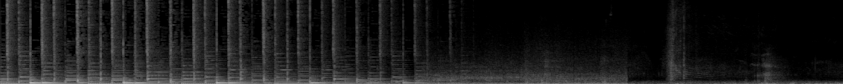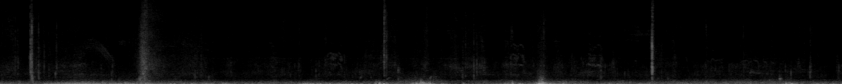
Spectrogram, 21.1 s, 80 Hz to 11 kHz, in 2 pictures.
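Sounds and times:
wind buffeting microphone: 0:05.2 - 0:21.0.

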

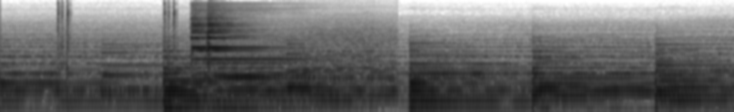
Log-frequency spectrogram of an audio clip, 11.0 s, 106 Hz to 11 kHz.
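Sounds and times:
soft background music: 0:00.0 - 0:11.0
bell ringing: 0:02.5 - 0:05.4.

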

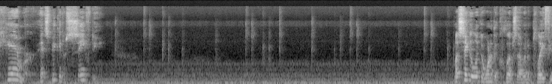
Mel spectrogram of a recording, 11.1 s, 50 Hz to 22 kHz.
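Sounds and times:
faint high whine: 0:00.0 - 0:11.0
steady low hum: 0:00.0 - 0:11.0.

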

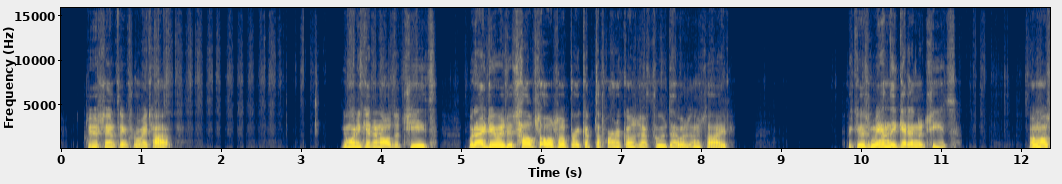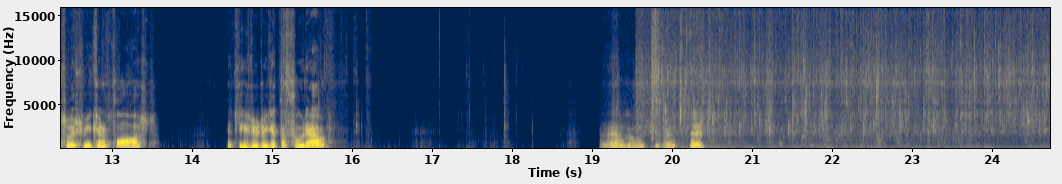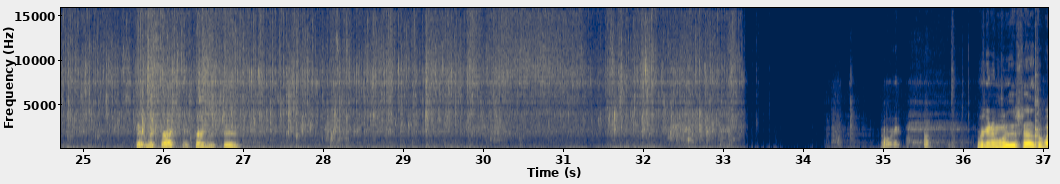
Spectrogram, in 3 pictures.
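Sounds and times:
faucet running into metal sink: 0:19.6 - 0:33.3.

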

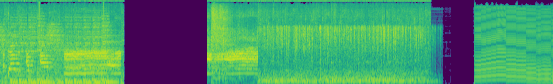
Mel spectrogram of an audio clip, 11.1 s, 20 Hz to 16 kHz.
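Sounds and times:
explosion rumble: 0:05.2 - 0:08.9.

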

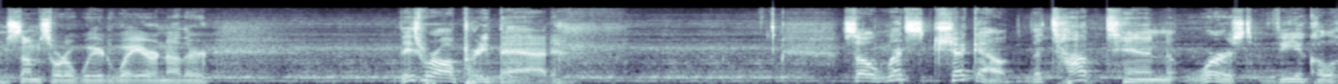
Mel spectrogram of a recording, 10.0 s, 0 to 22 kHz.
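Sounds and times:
man speaking: 0:00.0 - 0:02.1, 0:02.9 - 0:04.7, 0:05.8 - 0:10.0
background hum with held tones: 0:00.0 - 0:10.0.

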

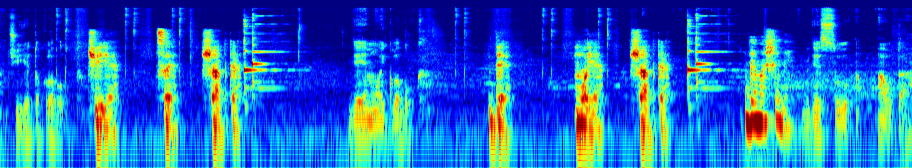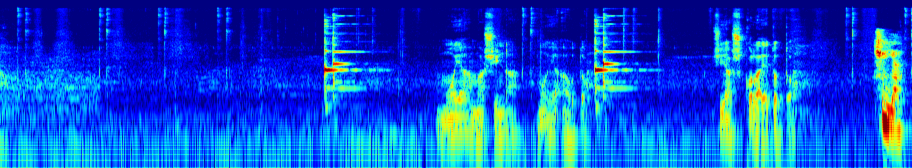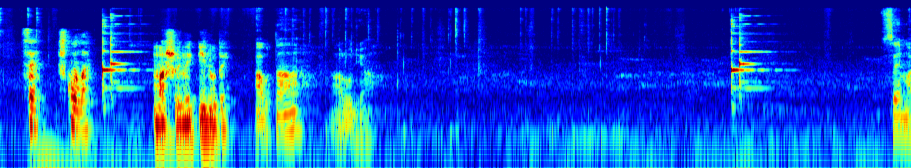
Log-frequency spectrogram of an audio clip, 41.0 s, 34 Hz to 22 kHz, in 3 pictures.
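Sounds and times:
two-note ding chime: 0:03.6 - 0:04.5, 0:10.3 - 0:11.2, 0:18.5 - 0:19.4, 0:22.6 - 0:23.5, 0:28.9 - 0:29.7, 0:38.3 - 0:39.3.

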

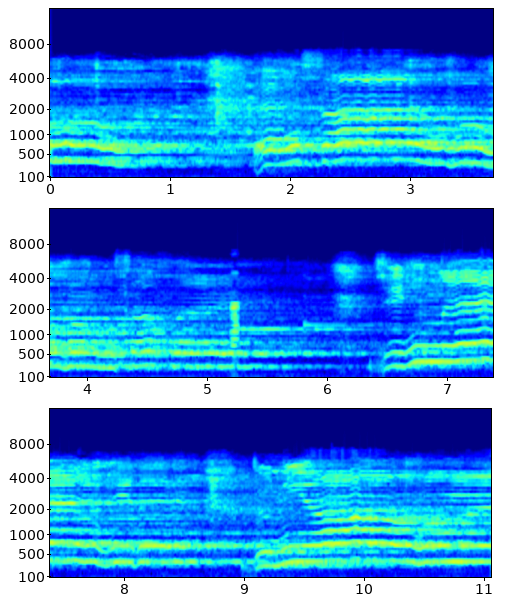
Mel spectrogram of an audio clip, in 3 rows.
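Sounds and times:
woman singing slow melody: 0:00.0 - 0:11.0.

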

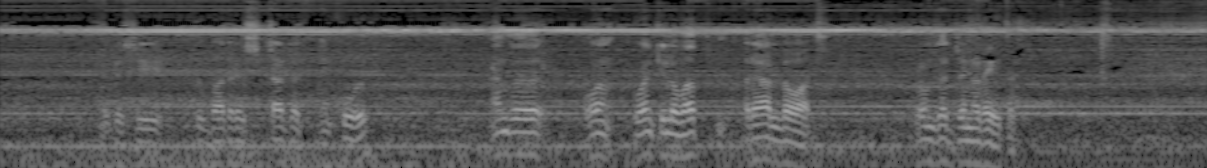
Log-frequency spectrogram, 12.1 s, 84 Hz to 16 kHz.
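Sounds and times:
high-pitched motor whine: 0:00.0 - 0:12.0
low electrical hum: 0:00.0 - 0:12.0.

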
